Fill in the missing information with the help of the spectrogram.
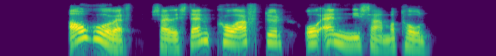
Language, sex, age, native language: Icelandic, male, 40-49, Icelandic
